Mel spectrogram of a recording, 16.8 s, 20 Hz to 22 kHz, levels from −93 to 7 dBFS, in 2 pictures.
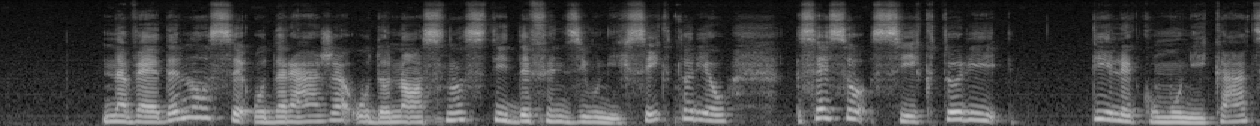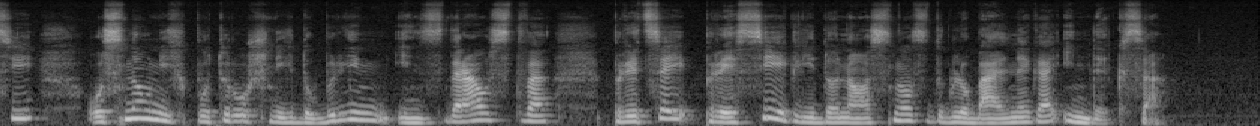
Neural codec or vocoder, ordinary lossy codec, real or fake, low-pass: vocoder, 44.1 kHz, 128 mel bands every 256 samples, BigVGAN v2; none; fake; none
